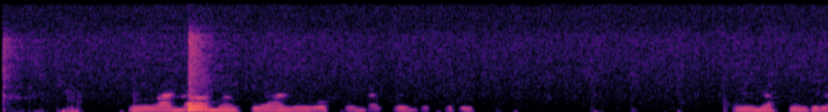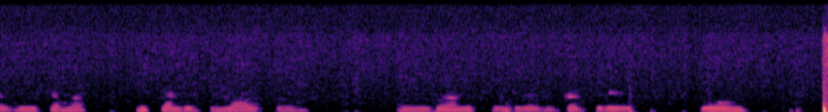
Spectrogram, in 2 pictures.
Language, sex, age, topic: Ndau, female, 25-35, education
